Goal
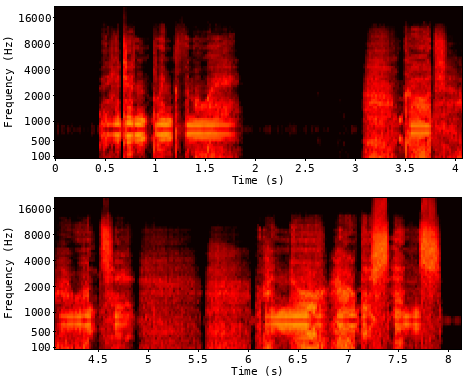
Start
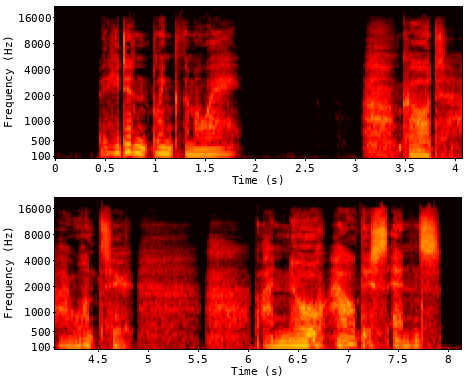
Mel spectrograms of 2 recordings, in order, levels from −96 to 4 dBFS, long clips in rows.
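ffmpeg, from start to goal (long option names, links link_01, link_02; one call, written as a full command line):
ffmpeg -i in.wav -af "asetrate=35002,aresample=44100,atempo=1.25992,aeval=exprs='val(0)*sin(2*PI*790*n/s)':channel_layout=same,asoftclip=type=tanh:threshold=-25.5dB" out.wav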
